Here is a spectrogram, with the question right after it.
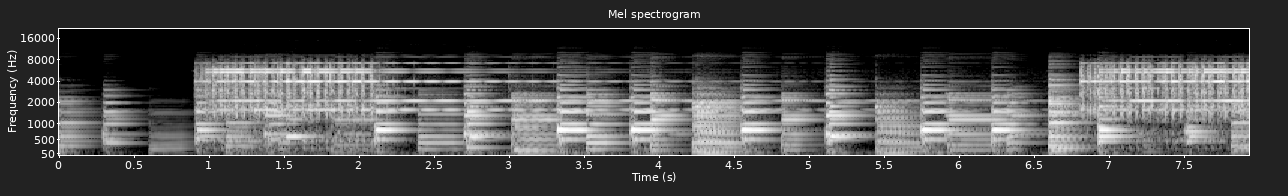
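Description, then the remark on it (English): A telephone rings with bright, bell-like tones repeating in a quick, steady rhythm for several seconds. The ringing is loud, with no voices. “Jane, the telephone's ringing.”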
